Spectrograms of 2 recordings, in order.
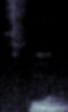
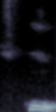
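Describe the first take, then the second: First: Said in the usual way. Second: స్కూ with the final l left off; sound omission. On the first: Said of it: "స్కూల్ అనే వర్డ్లో". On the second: Shown as a demonstration. Teacher demonstrating a child's omission error, స్కూ without its final l. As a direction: drop the last l, ending స్కూ on the open vowel. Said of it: "స్కూ అని మాత్రమే పలుకుతారు".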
